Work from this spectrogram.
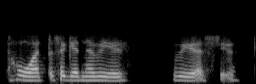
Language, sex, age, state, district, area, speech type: Marathi, female, 30-45, Maharashtra, Kolhapur, rural, conversation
